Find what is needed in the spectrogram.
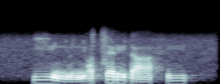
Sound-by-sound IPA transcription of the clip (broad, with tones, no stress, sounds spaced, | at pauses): ɣ i˦˨ ɲ ʊ˨ ɲ ɔ˦ t͡s ɛ˦ ɾ i˨ ɗ aː˨ h i˦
